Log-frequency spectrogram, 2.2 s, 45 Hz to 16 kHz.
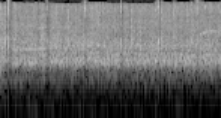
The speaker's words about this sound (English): So you hear him signing this in the Capital One arena with 20,000 people cheering.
